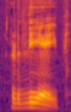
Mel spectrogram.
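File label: "rdieby", San Lucas Quiaviní Zapotec; boils (of a liquid)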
